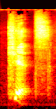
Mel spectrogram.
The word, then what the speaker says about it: Cri-Kits: These are the Cricut pens, and that's Cri-Kits, not spelled like you would spell cricket.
